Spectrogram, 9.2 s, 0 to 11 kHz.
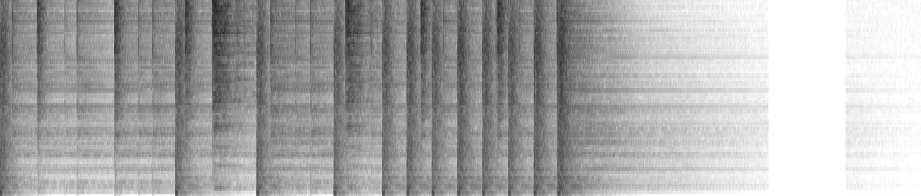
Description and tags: jazz beat using an SPD-20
